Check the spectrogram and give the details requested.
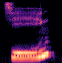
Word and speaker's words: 井: down characters by character and we will practice pronunciation together the first character is jing a whale and the second one is the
